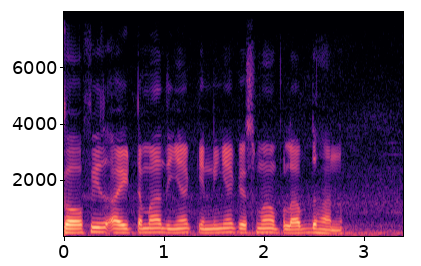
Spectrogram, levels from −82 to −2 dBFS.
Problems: constant background noise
